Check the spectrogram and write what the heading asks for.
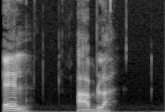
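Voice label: Spanish, male; this Is He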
